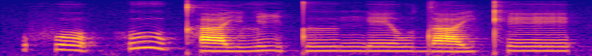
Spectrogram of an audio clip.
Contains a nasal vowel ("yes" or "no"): no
